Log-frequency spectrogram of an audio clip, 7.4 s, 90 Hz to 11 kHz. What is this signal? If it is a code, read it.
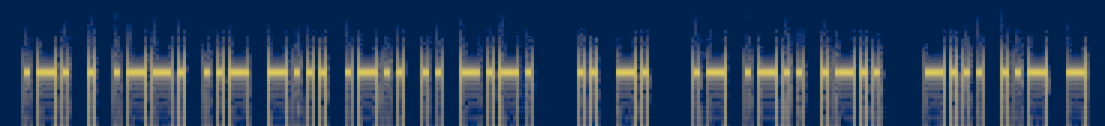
Morse code, heard as a keyed tone, about 28 wpm, 700 Hz. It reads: REPUBLIC IN ALL BUT
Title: Sentences from Top 1500 Words 28wpm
